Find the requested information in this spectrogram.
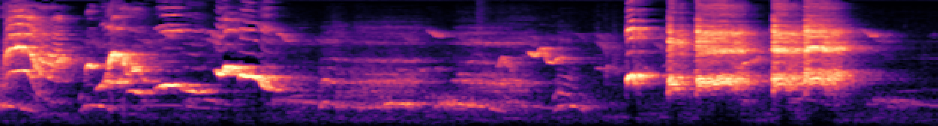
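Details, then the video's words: A Chinese francolin calls at dawn with harsh, rapid notes stepping downward in a rolling phrase, then a few loud broad bursts; scattered chirps of other birds fill the background. "Chim đa đa gáy sáng"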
